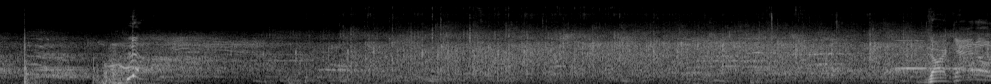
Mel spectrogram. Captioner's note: applause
